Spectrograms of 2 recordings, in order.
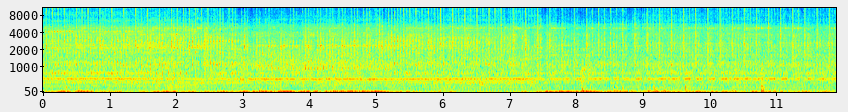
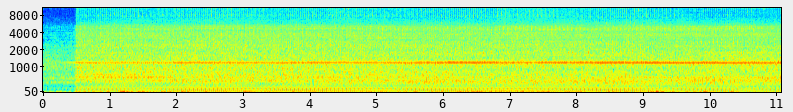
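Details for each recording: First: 1970s Bolens QT16 tractor that had been sitting a long while, running at half choke after a gravity-fed fuel line reconnection: uneven, lumpy firing with stumbles. Rough running; the carburetor needs cleaning out. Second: 1970s Bolens QT16 hydrostatic tractor, long unused, now running after gravity-feeding fuel to the carburetor. Steady, even idle with a constant hum and a faint high whine from the hydro drive, no misses or knocks; engine running normally.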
